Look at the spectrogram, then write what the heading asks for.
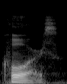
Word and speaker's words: Coors: it again of course rhymes with doors right course um it was The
